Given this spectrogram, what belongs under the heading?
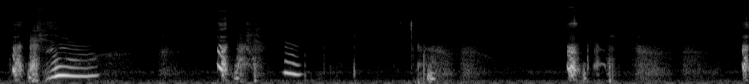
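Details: Quiet stifled sneezes while congested: several short, muffled, held-back sneezes with quick intakes of breath, some with a brief voiced squeak.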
